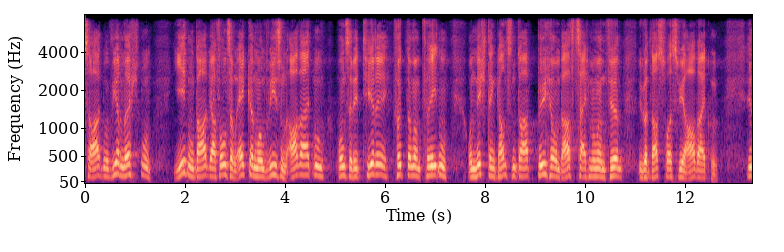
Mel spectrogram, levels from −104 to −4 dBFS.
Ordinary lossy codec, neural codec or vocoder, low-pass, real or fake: none; codec, 24 kHz, 0.9 kbps, WavTokenizer, small release; 7.2 kHz; fake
